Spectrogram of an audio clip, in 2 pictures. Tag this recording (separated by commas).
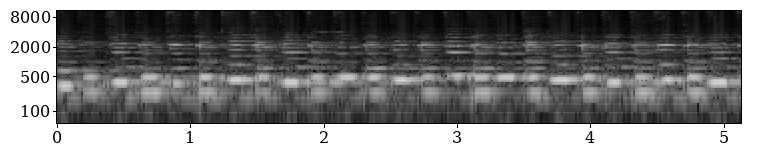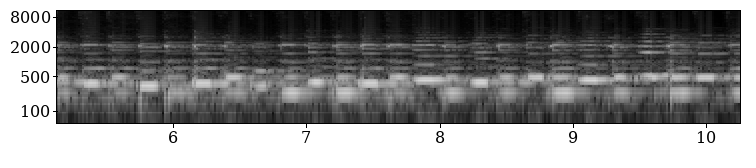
Musical instrument, Music, Violin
